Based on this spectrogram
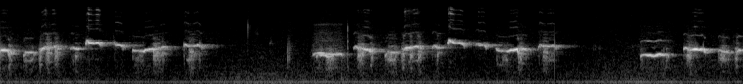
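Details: Singing cockatiel, played to teach a pet cockatiel to sing: chattering runs of short whistled notes that rise and fall, in two bursts separated by a quiet stretch, with a soft hum beneath.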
